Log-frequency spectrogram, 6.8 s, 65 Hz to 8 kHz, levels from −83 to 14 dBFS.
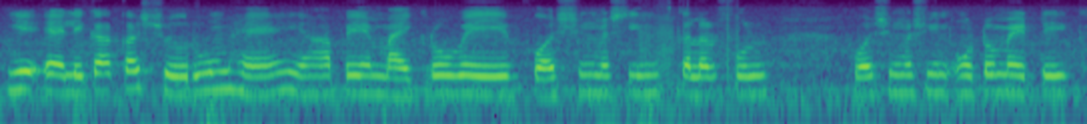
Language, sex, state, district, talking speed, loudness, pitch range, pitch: Hindi, female, Maharashtra, Washim, 130 wpm, -14 LUFS, 210-225 Hz, 215 Hz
